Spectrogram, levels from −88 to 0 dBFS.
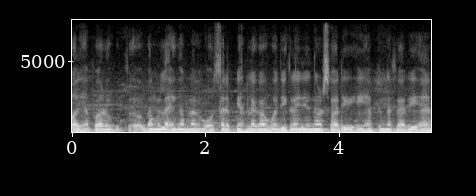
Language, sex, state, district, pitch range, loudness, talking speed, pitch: Hindi, male, Punjab, Fazilka, 120-125 Hz, -13 LUFS, 235 wpm, 125 Hz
